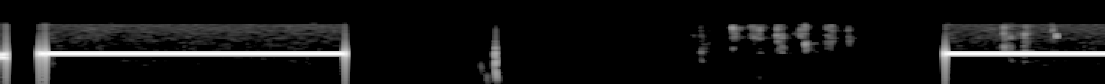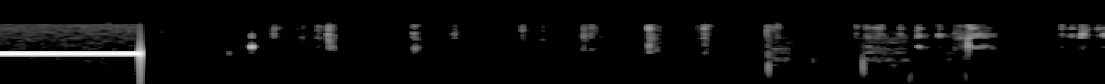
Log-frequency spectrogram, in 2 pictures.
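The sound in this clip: Ringback tone on a phone line during a call transfer: two steady, evenly pitched tones of about two seconds each, about four seconds apart, with scattered soft clicks and tapping like typing between and after them.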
